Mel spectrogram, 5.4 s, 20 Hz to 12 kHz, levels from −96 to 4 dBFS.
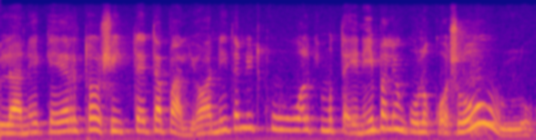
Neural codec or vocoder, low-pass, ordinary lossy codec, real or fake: none; 10.8 kHz; none; real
